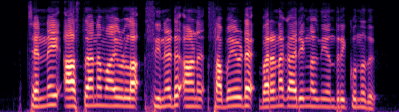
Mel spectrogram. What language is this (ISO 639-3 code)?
mal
